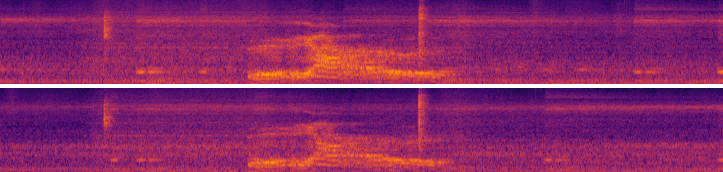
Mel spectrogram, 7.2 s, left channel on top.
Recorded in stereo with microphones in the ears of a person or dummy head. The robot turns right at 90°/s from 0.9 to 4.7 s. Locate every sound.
1.0 s cutlery clinking: 15° right (ahead or behind), 1.3 m; by 1.2 s 5° right (ahead or behind), 1.3 m
2.5 s a scream: 5° right, 1.2 m; by 4.6 s 175° right, 1.2 m
4.2 s a finger snap: 35° right (ahead or behind), 1.4 m; by 4.3 s 25° right (ahead or behind), 1.4 m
